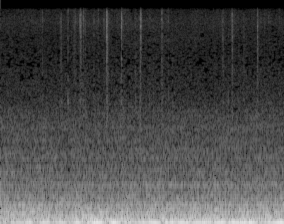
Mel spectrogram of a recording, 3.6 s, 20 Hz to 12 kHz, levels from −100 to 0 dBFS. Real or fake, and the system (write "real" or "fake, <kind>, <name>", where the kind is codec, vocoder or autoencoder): real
